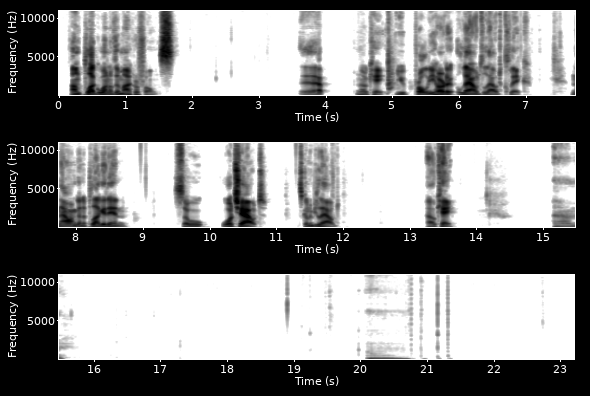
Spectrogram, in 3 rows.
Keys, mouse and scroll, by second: 19.4 click, 20.7 click, 22.7 click.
